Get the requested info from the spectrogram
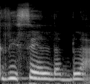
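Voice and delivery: words pronounced the Mexican Spanish way. Saying a tv show's title in a mexican spanish accent. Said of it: "I feel like I'm saying it with a Mexican Mexican accent".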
